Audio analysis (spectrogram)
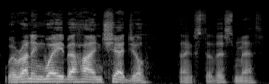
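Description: A man voicing a stern, impatient and somewhat pompous military commissar in an audiobook, gruff and curt. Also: fairly low pitch, lively intonation, fairly quick, a bit bright, no echo, studio quality, pitched above the performer's own voice. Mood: businesslike. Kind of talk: audiobook character voice in military science fiction.

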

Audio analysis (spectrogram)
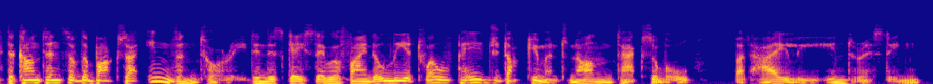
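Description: A man's voice: lowish voice, expressive, moderate pace, vocal fry, husky, muffled recording, full character voice. A man doing a gloating old man. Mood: smug. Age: older. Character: sly old German man, cold, mocking.

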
